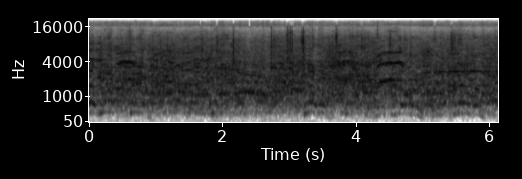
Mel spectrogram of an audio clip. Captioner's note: audience roaring; group chattering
